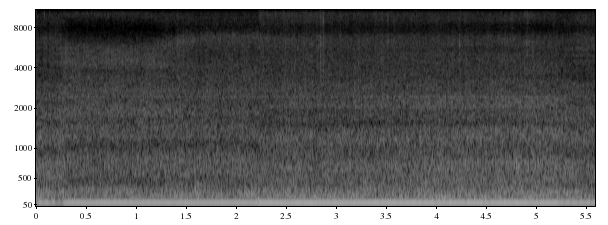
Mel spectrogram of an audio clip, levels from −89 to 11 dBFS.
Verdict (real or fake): real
